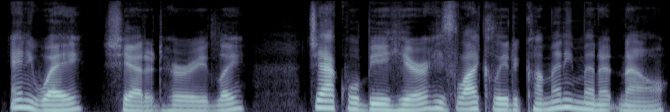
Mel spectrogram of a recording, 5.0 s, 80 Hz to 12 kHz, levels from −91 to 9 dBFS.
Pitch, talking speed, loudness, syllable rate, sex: 130 Hz, 180 wpm, -22 LUFS, 6.1 syllables/s, male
